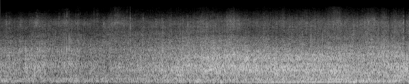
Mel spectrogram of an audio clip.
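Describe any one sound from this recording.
Horse hooves step slowly on gravel.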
